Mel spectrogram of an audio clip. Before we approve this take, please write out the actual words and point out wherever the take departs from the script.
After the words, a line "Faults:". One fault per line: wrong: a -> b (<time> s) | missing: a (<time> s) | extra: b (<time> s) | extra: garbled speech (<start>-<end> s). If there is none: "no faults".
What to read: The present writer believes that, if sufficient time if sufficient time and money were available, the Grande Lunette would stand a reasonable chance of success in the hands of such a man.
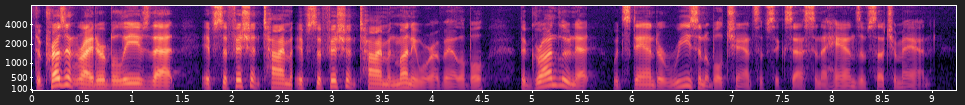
The present writer believes that, if sufficient time if sufficient time and money were available, the Grande Lunette would stand a reasonable chance of success in the hands of such a man.
Faults:
no faults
